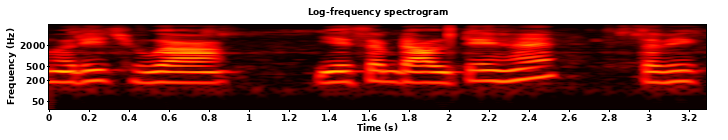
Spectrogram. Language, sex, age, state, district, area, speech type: Hindi, female, 30-45, Uttar Pradesh, Bhadohi, rural, spontaneous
